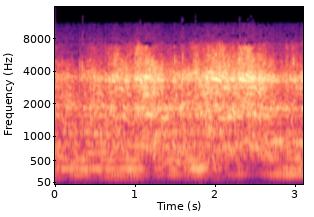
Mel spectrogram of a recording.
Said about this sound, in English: Crowd is chanting.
